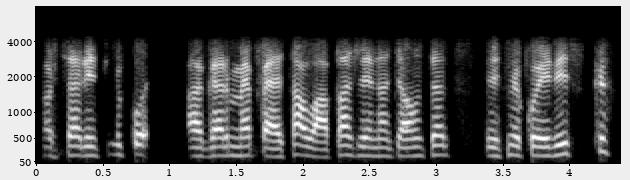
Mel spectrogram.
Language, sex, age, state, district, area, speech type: Hindi, male, 45-60, Uttar Pradesh, Sonbhadra, rural, conversation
